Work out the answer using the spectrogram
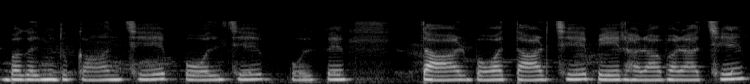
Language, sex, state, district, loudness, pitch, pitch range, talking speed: Maithili, female, Bihar, Samastipur, -25 LUFS, 220 Hz, 210-225 Hz, 130 wpm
